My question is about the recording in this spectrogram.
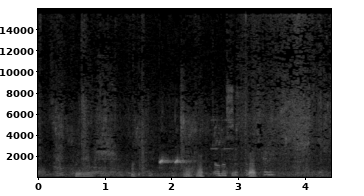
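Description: Low, indistinct talk between people, with a couple of short high chirps about two seconds in.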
